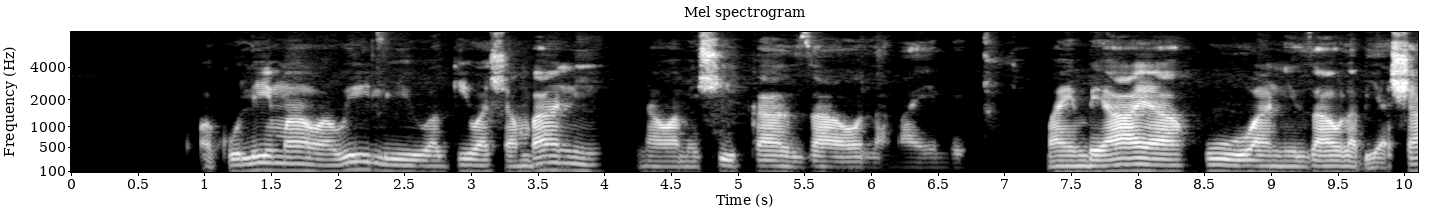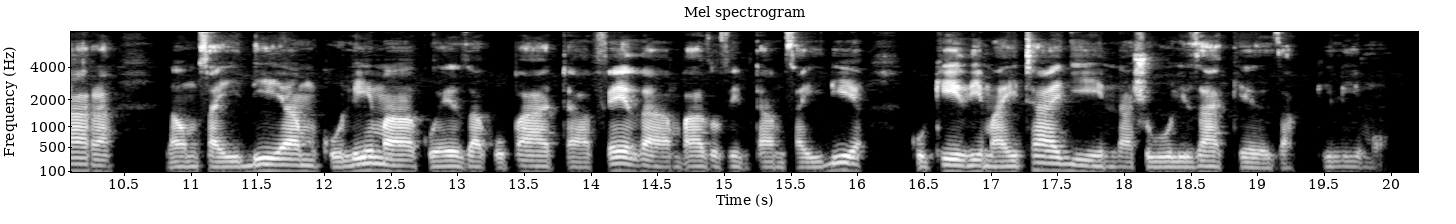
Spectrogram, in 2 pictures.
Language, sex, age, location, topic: Swahili, male, 18-24, Dar es Salaam, agriculture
